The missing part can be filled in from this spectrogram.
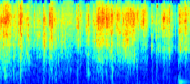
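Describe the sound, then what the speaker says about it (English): Dry, papery outer peel crackles and tears as it is pulled off a halved onion, a close series of crisp crinkling rips over a little more than two seconds. "pull off that outer peel."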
